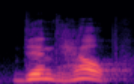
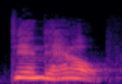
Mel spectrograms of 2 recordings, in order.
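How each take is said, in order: First: "didn't" pressed with a rising end; preacher dismissing the empty tomb, stress on didn't. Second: "didn't" hit higher with a falling, final end; preacher dismissing the angels, stress on didn't. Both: Shown as a demonstration. Stress on didn't.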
